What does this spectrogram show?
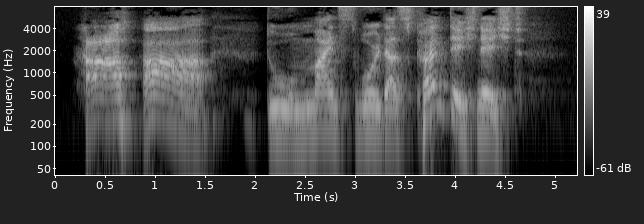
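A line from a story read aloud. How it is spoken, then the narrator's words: Wizard calling out. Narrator (German): rief der Zauberer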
